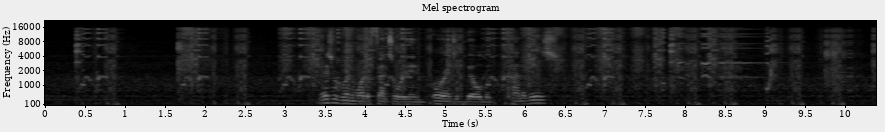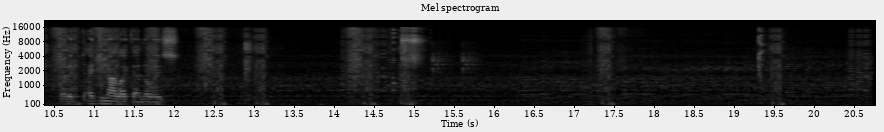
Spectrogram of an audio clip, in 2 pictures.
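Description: Swords clash and strike in quick, sharp hits.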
